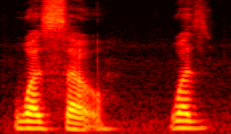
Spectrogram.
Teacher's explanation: probably there's a little bit of voicing at the beginning but like maybe the last 75% of that z sound is an S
